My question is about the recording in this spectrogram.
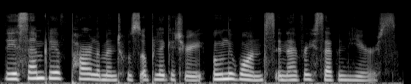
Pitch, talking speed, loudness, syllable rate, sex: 225 Hz, 175 wpm, -17 LUFS, 6.2 syllables/s, female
